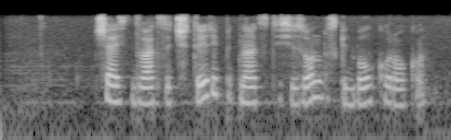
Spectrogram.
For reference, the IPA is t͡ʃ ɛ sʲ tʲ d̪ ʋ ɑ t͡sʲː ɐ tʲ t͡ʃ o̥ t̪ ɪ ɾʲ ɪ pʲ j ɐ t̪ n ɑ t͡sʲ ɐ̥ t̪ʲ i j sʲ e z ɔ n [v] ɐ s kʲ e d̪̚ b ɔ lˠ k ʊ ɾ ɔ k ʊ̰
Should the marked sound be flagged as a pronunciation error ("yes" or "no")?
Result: yes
